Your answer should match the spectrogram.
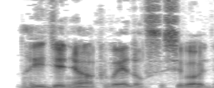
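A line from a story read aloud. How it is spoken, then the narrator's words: Tired. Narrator (Russian): устало произнес Оуэн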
